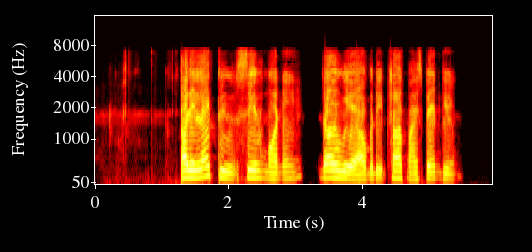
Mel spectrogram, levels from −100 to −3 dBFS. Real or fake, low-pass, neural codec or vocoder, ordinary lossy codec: fake; 7.2 kHz; codec, 16 kHz, 2 kbps, FreqCodec, larger model; AAC, 64 kbps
